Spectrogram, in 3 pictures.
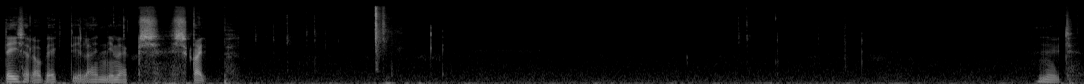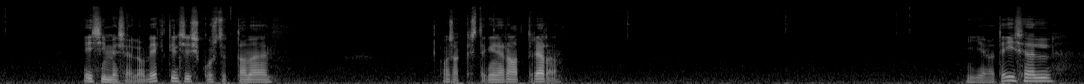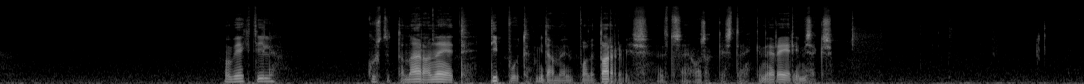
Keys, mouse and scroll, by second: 1.0 click, 7.5 g, 10.7 right click, 17.1 click, 18.6 click, 19.7 right click, 30.1 Tab.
